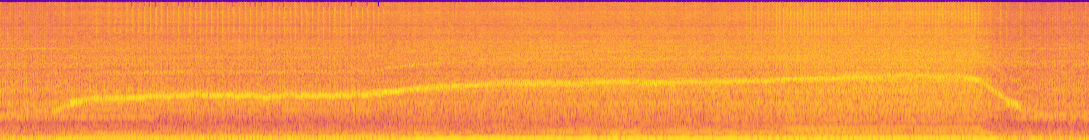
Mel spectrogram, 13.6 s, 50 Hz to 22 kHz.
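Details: FJR 1300 motorcycle idling: a clear whine climbs in pitch as revs rise and drops away when released. The owner wonders whether it is the timing chain. An engine whine, source unconfirmed.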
